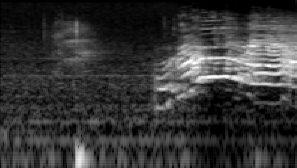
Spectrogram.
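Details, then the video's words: Pet male Moluccan cockatoo indoors, making noises while playing: after a quiet start with a soft thump, a loud harmonic call rises and wavers through the second half. A person's voice is heard just before. "Moluccan Cockatoo Talking Compilation and Playing Running Jumping Making Noises"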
